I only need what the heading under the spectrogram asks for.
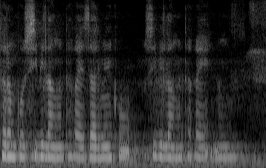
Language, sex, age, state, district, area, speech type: Bodo, female, 30-45, Assam, Baksa, rural, spontaneous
